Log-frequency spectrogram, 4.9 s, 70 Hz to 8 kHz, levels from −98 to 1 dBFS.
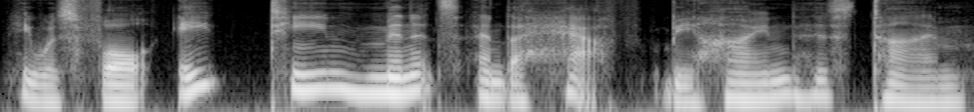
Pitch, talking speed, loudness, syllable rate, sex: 135 Hz, 135 wpm, -18 LUFS, 3.3 syllables/s, male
